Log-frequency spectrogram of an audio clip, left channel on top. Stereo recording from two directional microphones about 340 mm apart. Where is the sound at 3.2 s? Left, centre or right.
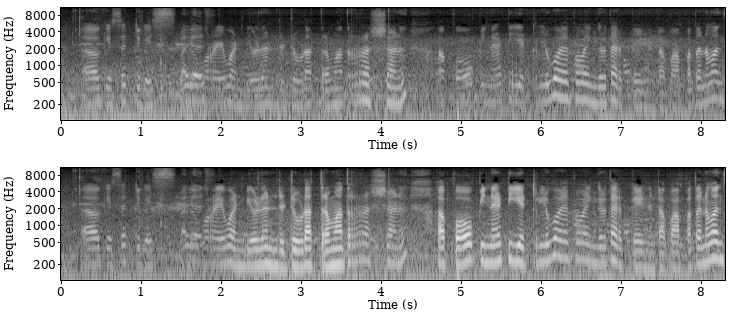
Right.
